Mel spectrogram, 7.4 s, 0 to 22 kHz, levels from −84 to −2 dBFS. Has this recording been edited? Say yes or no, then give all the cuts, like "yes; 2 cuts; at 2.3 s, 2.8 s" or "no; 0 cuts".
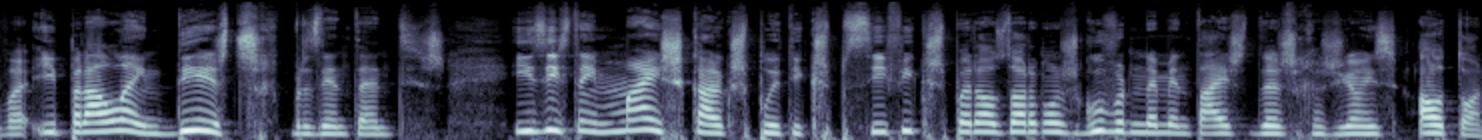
no; 0 cuts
